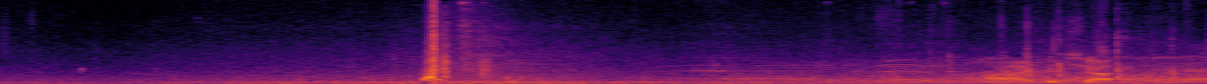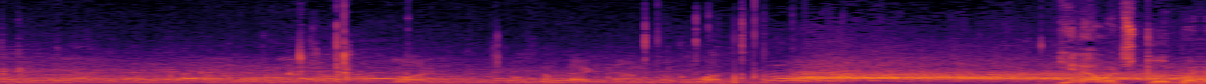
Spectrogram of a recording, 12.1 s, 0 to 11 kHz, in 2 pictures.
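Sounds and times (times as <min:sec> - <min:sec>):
golf ball struck by club: 0:02.1 - 0:02.7
murmur of crowd: 0:03.3 - 0:12.0.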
